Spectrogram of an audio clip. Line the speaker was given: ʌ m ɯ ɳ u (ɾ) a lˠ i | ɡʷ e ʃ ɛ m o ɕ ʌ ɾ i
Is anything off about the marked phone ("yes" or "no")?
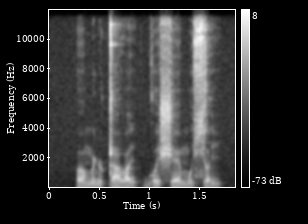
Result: yes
